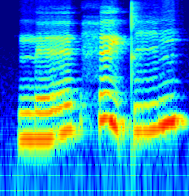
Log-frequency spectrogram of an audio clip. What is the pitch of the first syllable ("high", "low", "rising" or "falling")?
rising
